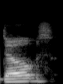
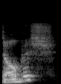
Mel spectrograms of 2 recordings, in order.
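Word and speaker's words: Dobeš: Alex M, Goodis, and I've been saying Dobes. We played him the other day, and he started. It's like Dobish. Say it like Dobish or something.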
